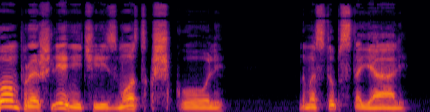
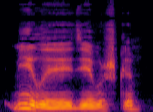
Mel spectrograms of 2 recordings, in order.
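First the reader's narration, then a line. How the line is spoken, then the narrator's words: Gentle interruption. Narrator (Russian): мягко прервал ее Бадин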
